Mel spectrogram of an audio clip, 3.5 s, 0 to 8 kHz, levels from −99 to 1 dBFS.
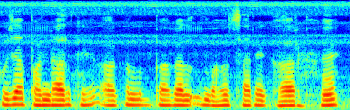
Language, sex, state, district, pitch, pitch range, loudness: Hindi, male, Jharkhand, Palamu, 140 Hz, 135-145 Hz, -17 LUFS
